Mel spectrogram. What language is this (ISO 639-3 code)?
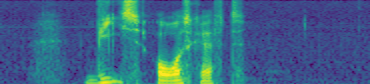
dan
